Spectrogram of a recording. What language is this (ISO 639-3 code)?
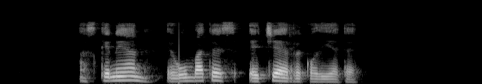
eus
